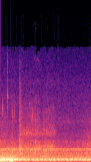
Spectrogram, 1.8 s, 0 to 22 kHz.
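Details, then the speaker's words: Sanyo PLC-XM100 LCD projector after power-supply capacitor repair, fan noise inside at power-on; thin steady whirr with faint rough flutter, one of six intake fans failing, lamp then shuts down with error. "I heard a weird noise down in here you guys listen I'm going to turn it on you'll hear the fan hear that and then it's going to uh shut the lamp down"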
